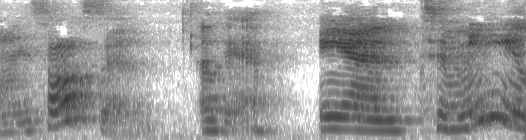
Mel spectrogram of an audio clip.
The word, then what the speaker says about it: Sawsan: Sawsan. Fun fact, that's actually not how you say my name. Really? So my name is Middle Eastern, and the correct pronunciation is Sawsan.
